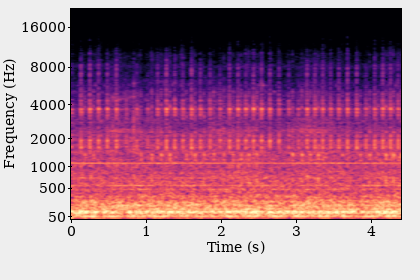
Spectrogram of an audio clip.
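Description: Ashford Elizabeth 2 spinning wheel running under steady treadling, its flyer and bobbin whirring with a rapid, even ticking over a low hum as yarn is drawn on.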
